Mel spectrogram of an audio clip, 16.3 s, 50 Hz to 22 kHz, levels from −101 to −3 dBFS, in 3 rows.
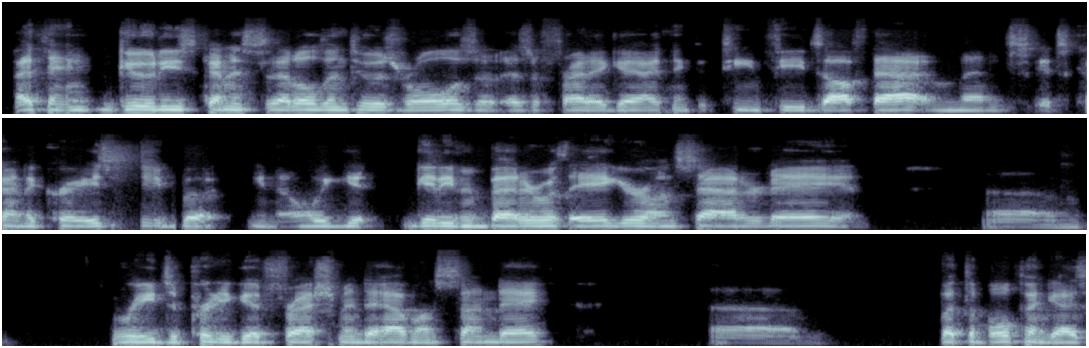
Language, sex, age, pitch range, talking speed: English, male, 20-39, 95-105 Hz, 210 wpm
